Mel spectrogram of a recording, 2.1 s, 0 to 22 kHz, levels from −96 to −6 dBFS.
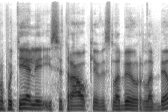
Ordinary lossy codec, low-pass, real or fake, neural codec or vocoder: Opus, 64 kbps; 19.8 kHz; fake; codec, 44.1 kHz, 7.8 kbps, DAC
